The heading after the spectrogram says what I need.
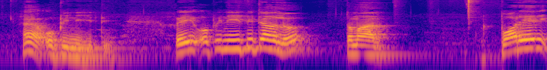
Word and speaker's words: অপিনিহিতি: হ্যাঁ, তা এটার উচ্চারণটা আমরা উচ্চারণ করেছি, এটা অপিনিহিতি না, কিন্তু এটা অয়ের উচ্চারণটা এখানে ও হয়ে যাবে, অর্থাৎ অয়ের সংবৃত উচ্চারণ। হ্যাঁ, অপিনিহিতি।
